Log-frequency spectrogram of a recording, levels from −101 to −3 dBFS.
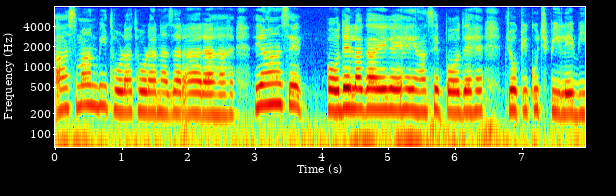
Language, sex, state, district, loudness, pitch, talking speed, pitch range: Hindi, female, Odisha, Sambalpur, -16 LUFS, 225 Hz, 175 wpm, 210-235 Hz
